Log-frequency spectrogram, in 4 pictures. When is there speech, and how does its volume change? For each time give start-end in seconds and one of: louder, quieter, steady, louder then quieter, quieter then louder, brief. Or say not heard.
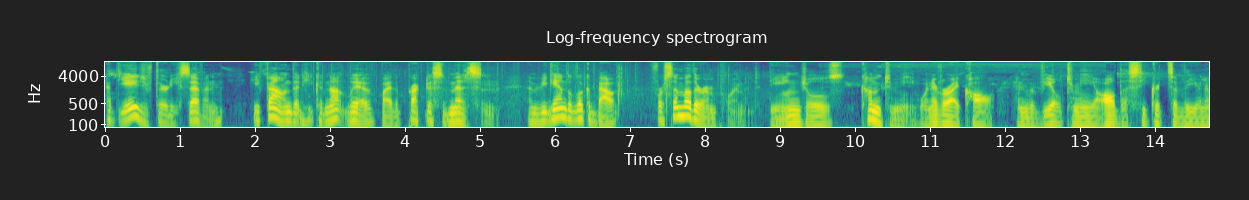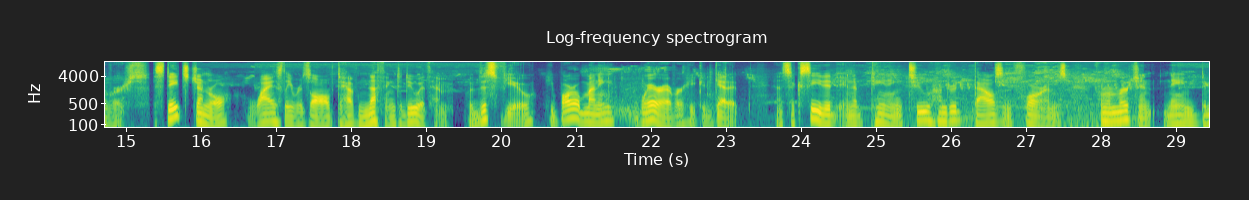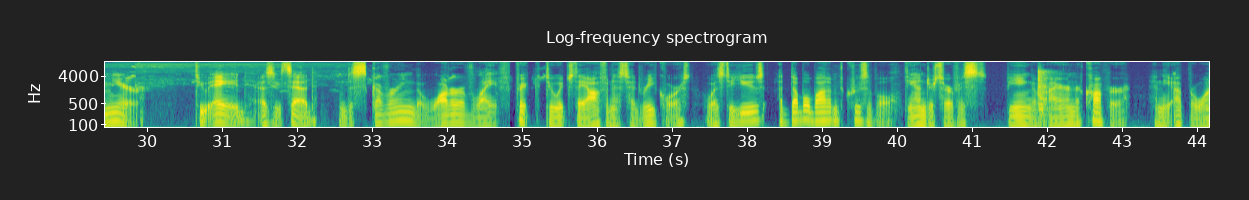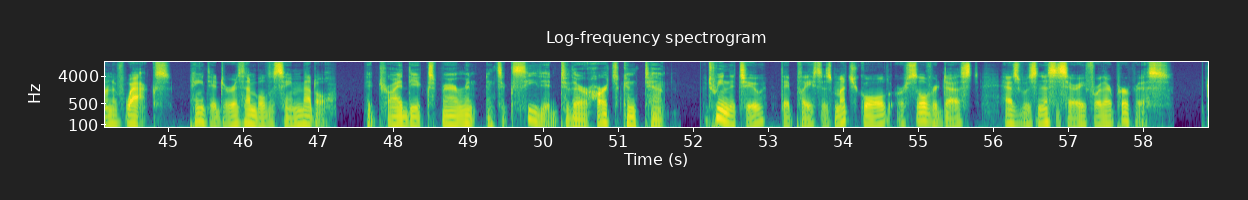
0.0-58.8 steady.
